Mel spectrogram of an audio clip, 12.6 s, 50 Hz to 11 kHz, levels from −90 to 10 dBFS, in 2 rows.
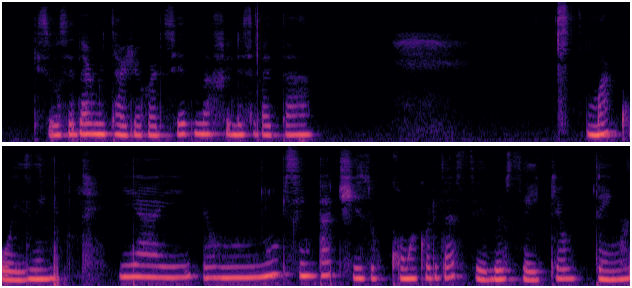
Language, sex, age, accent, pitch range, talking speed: Portuguese, female, 10-29, Brazilian, 220-265 Hz, 140 wpm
